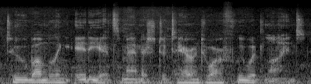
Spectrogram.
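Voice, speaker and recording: Deep-voiced, haughty officer narrating, played by a man. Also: normal speed, background noise. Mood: disdainful. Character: haughty, observant male royal officer recounting events. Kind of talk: scripted first-person narration.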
